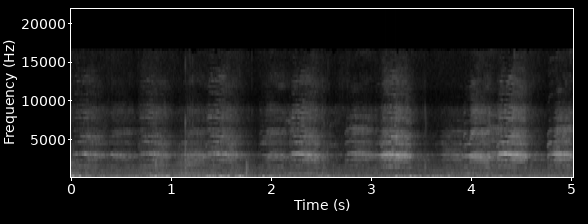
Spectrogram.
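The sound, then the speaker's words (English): Birds squawk outdoors early on a February morning in Franklin, Massachusetts. Their harsh, raspy calls repeat in several clusters over a low, steady background rumble. “As we listen to the birds in the background.”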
